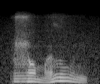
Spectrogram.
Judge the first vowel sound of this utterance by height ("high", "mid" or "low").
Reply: mid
